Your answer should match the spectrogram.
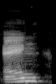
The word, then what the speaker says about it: Aang: It's pronounced Aang.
